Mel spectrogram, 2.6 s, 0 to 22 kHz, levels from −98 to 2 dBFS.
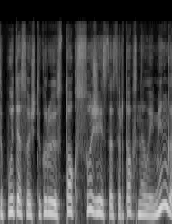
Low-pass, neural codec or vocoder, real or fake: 14.4 kHz; none; real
